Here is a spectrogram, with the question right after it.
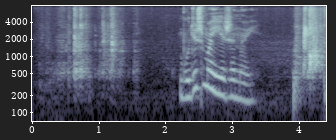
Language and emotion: Russian, neutral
